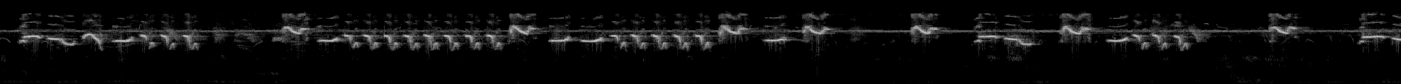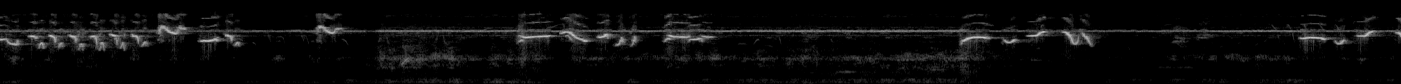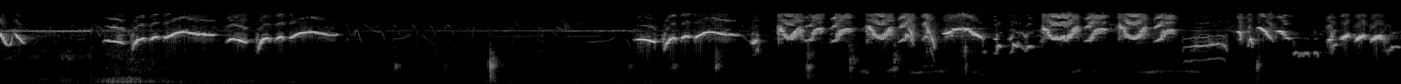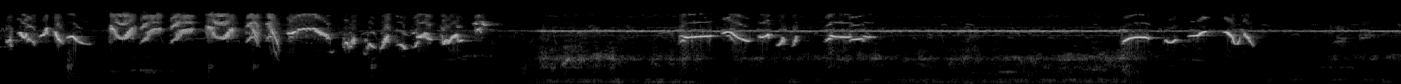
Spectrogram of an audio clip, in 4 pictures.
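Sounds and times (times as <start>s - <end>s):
bird singing whistled phrases: 0.0s - 56.0s.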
